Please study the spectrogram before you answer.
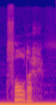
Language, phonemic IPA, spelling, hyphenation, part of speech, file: Dutch, /ˈfɔldər/, folder, fol‧der, noun / verb, Nl-folder.ogg
- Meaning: leaflet with information or advertising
